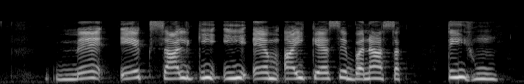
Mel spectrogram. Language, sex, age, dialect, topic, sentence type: Hindi, female, 18-24, Kanauji Braj Bhasha, banking, question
